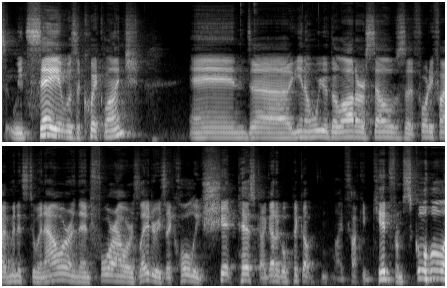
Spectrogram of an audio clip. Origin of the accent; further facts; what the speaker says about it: Canada; I was rejected as a Canadian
